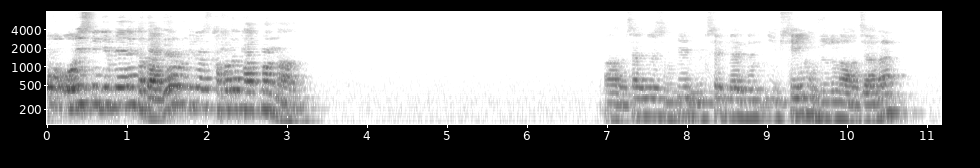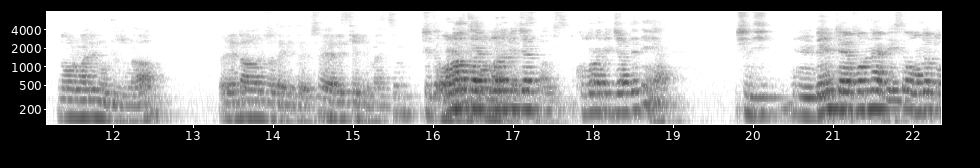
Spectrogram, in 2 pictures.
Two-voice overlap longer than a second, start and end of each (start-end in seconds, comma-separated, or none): 15.9-17.3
